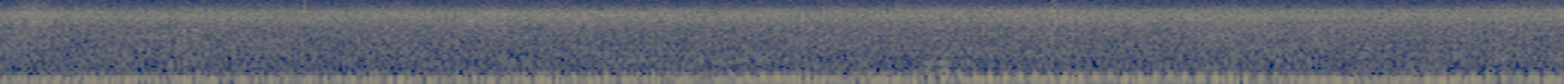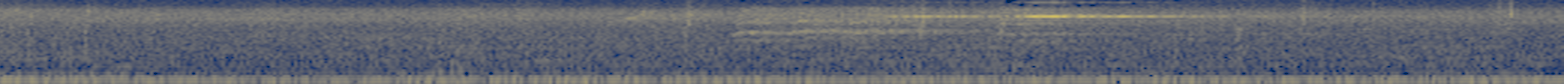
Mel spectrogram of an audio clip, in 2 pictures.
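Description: A steady low engine rumble, like distant motor traffic, running throughout. A few brief high chirps come near the end.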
